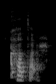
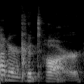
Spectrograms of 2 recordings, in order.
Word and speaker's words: Qatar: Qatar. I was going to say Qatar, but that's not the right way to pronounce it.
